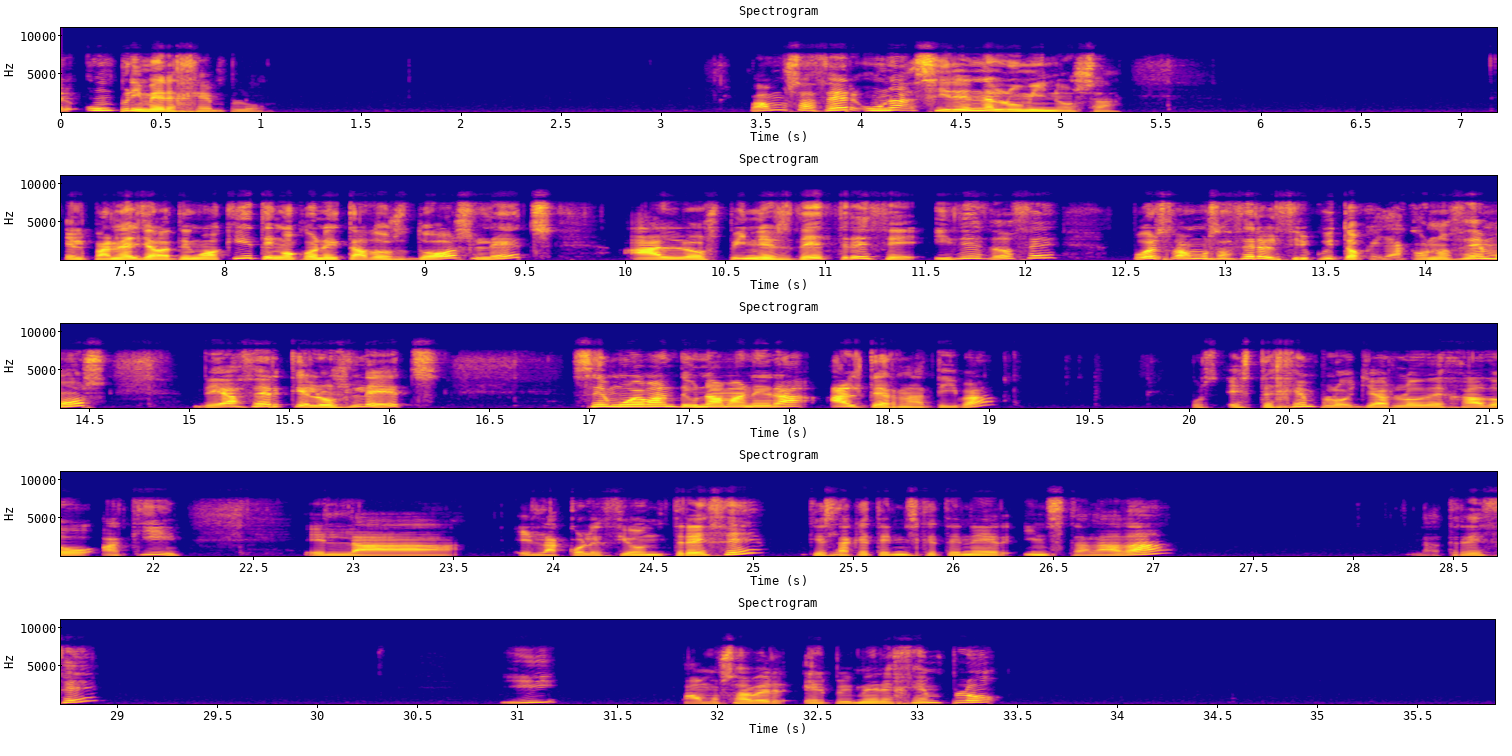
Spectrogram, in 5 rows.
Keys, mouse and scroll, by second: 0.4-0.9 scroll down 2, 0.9 scroll down 2, 1.8 scroll down 2, 3.0-3.7 scroll down 4, 6.3 click, 15.3 click, 17.5 click, 27.2 click, 28.8-30.5 drag, 34.0 click, 35.2 scroll down 1, 35.6-35.8 right drag.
